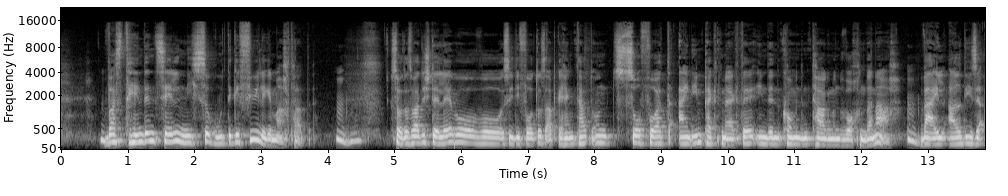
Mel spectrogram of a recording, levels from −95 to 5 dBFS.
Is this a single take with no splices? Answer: yes; 0 cuts

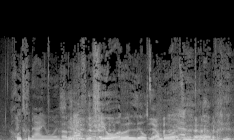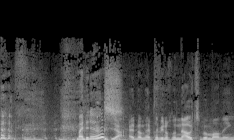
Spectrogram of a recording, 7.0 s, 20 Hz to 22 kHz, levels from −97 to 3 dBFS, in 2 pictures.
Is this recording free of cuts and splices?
no; 4 cuts; at 1.8 s, 2.2 s, 4.8 s, 5.8 s

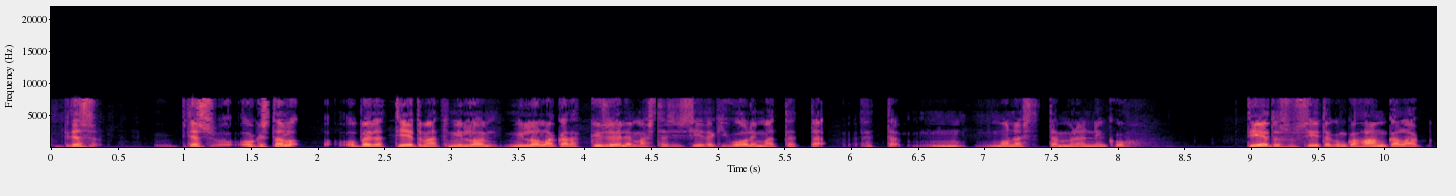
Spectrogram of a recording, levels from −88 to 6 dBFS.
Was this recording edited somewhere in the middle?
no; 0 cuts

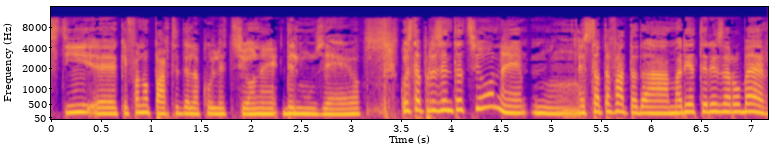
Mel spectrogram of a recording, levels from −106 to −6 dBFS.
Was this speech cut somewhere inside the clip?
no; 0 cuts

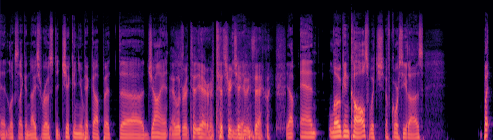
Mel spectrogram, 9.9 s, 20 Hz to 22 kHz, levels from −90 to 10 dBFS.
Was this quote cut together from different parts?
yes; 5 cuts; at 1.6 s, 3.6 s, 5.7 s, 6.5 s, 8.1 s

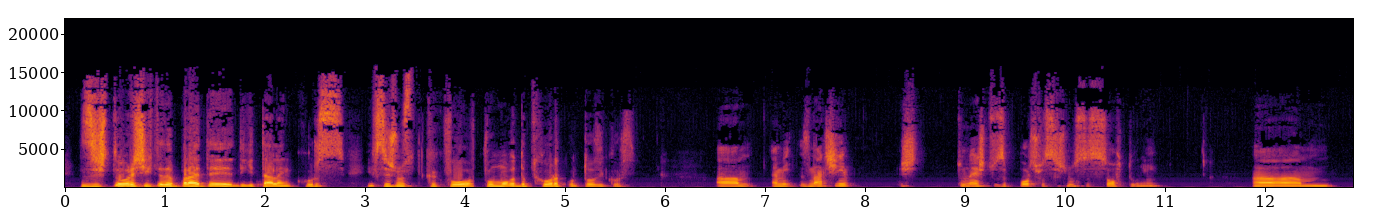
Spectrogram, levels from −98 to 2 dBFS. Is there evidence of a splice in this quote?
yes; 4 cuts; at 4.1 s, 4.7 s, 5.0 s, 8.9 s

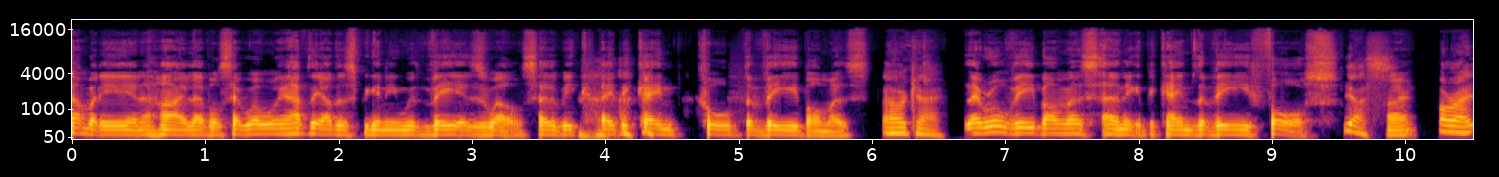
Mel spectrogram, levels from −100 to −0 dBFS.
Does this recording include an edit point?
no; 0 cuts

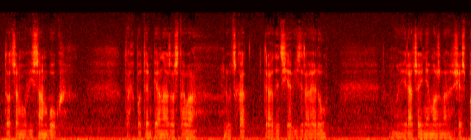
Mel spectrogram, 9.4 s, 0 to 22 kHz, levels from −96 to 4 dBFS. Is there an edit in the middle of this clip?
no; 0 cuts

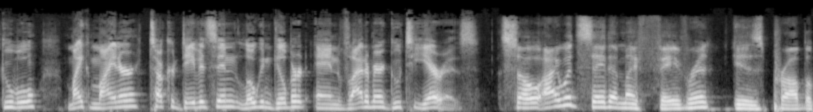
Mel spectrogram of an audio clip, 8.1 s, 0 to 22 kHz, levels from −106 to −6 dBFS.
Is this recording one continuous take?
no; 1 cut; at 4.9 s

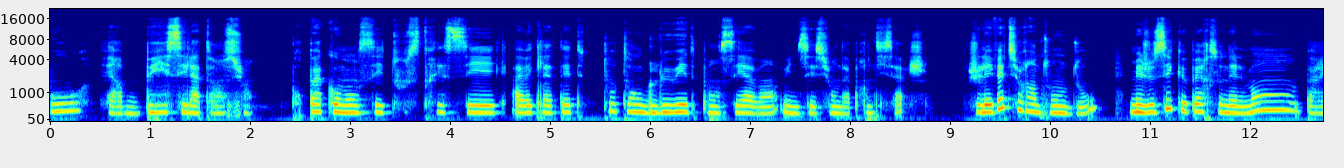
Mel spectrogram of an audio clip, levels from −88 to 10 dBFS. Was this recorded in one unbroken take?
no; 1 cut; at 4.6 s

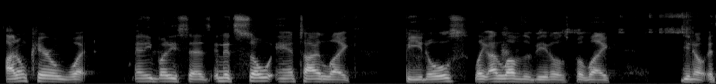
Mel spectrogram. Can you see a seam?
no; 0 cuts

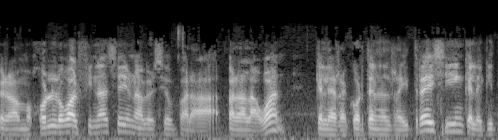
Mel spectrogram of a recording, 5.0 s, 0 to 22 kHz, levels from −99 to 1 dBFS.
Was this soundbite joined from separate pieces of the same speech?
no; 0 cuts

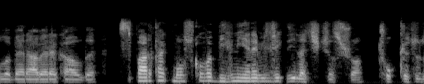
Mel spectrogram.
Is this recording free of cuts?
no; 2 cuts; at 1.1 s, 2.9 s

